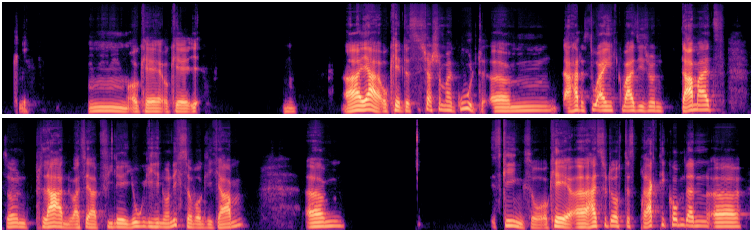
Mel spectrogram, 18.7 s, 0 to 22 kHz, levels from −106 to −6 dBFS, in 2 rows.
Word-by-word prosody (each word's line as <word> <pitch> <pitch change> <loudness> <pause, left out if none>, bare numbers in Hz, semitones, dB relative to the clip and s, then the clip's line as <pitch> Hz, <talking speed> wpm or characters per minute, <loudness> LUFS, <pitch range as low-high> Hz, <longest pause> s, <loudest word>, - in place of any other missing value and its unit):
Okay. - - -14 0.8
Mhm, 130 -2 -3
okay, 110 0 -1
okay. 110 -2 -2
Je - - -2 1.1
Mhm. 110 0 -12 0.6
Ah 135 +8 +7
ja, 170 +3 +7
okay, 140 +5 -1
das 135 -1 -6
ist - - -16
ja - - -1
schon 160 +3 -8
mal 155 -1 -3
gut. 205 - -5
Ähm, 140 +4 -2
da - - +1
hattest 145 -4 0
du 170 - 0
eigentlich 145 0 +2
quasi 140 0 +1
schon 135 -2 -6 0.2
damals 165 0 +4 0.3
so 130 - -5
'n 130 -2 -6
Plan, 135 -4 +4
was 110 -1 -4
ja 115 -3 -1
viele 125 +4 -4
Jugendliche 140 +3 -3
noch 125 0 -4
nicht 180 +2 -5
so 130 -7 -4
wirklich 110 -2 -7
haben. 145 - -1 0.7
Ähm 150 +4 +1 1.8
Es - - -20
ging 165 -8 -1
so, 105 -2 -7
okay. 140 +7 +3
Äh, - - +1
hast 145 +5 +3
du - - -7
durch 160 -2 -1
das 150 -2 -11
Praktikum 200 +3 -1
dann, 165 -2 -2
äh, 145 0 +2
140 Hz, 155 wpm, -23 LUFS, 125-155 Hz, 1.8 s, Ah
